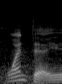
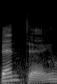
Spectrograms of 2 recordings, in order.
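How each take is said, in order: First: The U is sounded after the B. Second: The U is silent after the B. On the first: The speaker calls it wrong. "you would think the pronunciation is Buente" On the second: The speaker calls it right. "like the U wasn't there"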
